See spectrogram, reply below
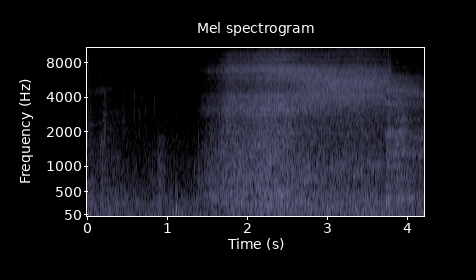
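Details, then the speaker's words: Rescue breath through a pocket mask into a CPR training mannequin, one of two breaths between cycles of 30 compressions: soft breathy rush of air lasting about two seconds, chest rises and falls. "so two breaths there's one breath notice you see chest rise and fall we're looking to see the chest"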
